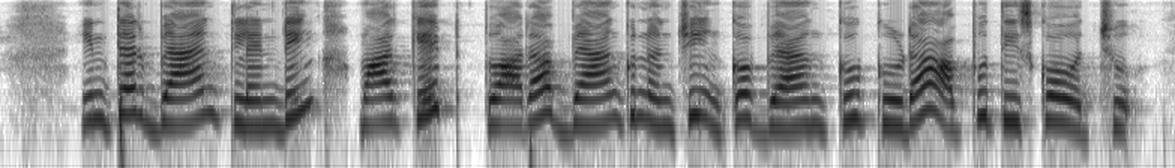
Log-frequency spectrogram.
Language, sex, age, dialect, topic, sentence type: Telugu, female, 41-45, Southern, banking, statement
